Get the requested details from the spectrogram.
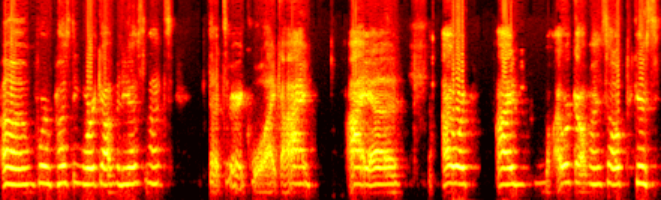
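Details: Adult woman with cerebral palsy who describes herself as spastic, speaking in a real, unacted podcast interview: dysarthria (cerebral palsy).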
